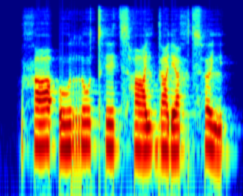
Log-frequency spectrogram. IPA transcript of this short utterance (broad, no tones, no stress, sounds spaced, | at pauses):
x ɑ ʔ o r o tʰ e t͡sʰ ɑ lʲ ɡ ɑ ɾʲ ɑ x t͡sʰ œ lʲ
